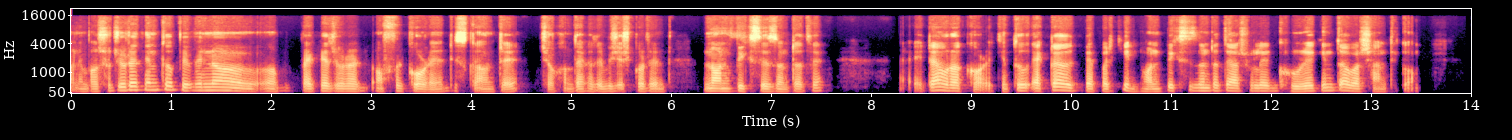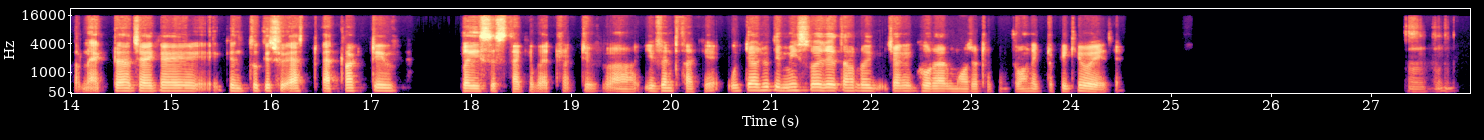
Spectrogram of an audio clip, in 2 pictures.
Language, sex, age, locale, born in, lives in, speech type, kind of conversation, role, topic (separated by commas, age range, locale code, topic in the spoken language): Bengali, male, 25-29, bn-BD, Bangladesh, Bangladesh, conversation, unstructured, none, আপনার প্রিয় ছুটির গন্তব্য কোথায়?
